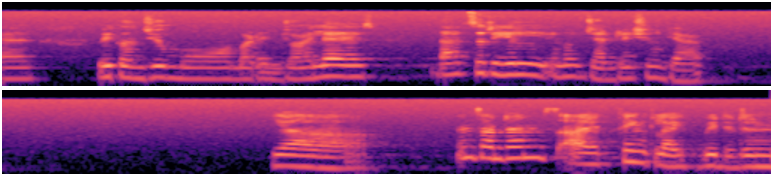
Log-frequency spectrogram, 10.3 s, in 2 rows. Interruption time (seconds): none

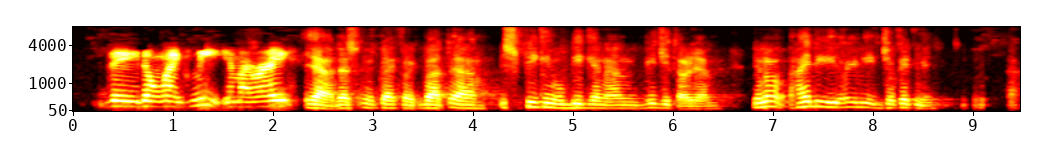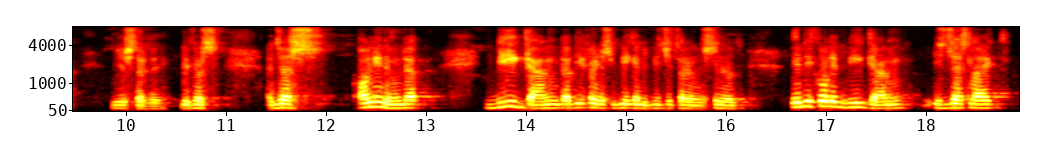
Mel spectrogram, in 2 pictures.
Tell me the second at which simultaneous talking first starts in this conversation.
none

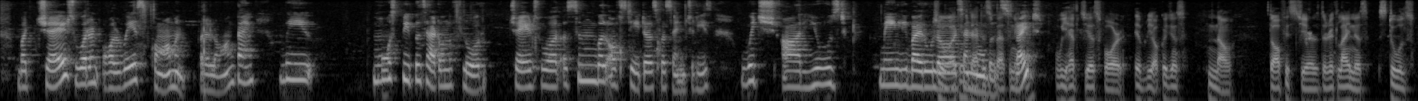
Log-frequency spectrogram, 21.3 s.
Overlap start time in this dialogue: 14.0 s

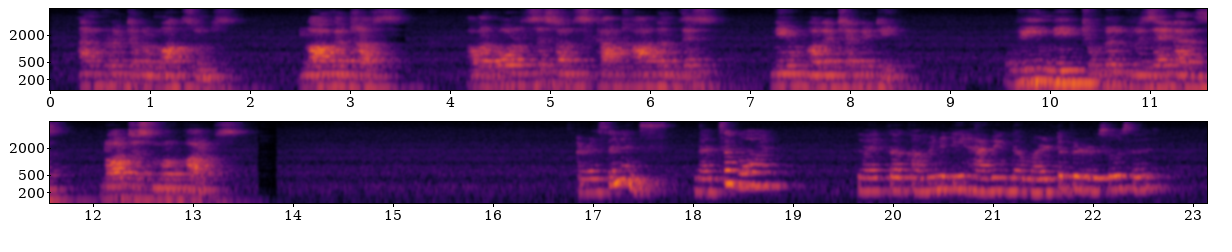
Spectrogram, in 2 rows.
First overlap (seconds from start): none

